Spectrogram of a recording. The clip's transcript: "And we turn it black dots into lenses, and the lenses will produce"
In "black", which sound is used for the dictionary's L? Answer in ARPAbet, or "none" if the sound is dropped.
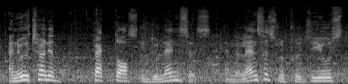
none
